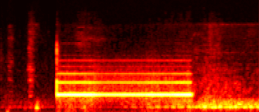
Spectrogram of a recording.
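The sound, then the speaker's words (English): A single steady telephone ring tone from an unanswered call sounds for about two seconds, clear as if heard through a handset, then cuts off, leaving faint low background noise with no answer. “Let's try him again. Okay. Maybe he's got a bad connection. He probably just couldn't get to the phone in time.”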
